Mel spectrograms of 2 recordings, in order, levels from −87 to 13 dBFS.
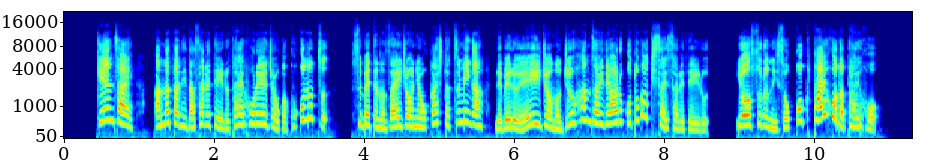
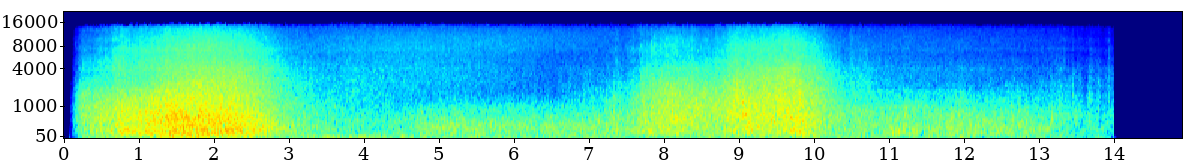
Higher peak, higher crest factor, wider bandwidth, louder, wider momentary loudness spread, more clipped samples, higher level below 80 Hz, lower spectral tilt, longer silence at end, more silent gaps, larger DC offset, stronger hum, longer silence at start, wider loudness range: about the same, -2 dBFS vs -2 dBFS; about the same, 20 dB vs 20 dB; about the same, 15.5 kHz vs 15.5 kHz; second, -21 LUFS vs -18 LUFS; second, 11 LU vs 21 LU; neither; second, -60 dBFS vs -38 dBFS; second, -2 dB/octave vs -4 dB/octave; second, 0.5 s vs 0.9 s; first, 3.73-3.82 s, 8.60-8.95 s vs none; neither; neither; first, 0.45 s vs 0.15 s; second, 3 LU vs 17 LU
